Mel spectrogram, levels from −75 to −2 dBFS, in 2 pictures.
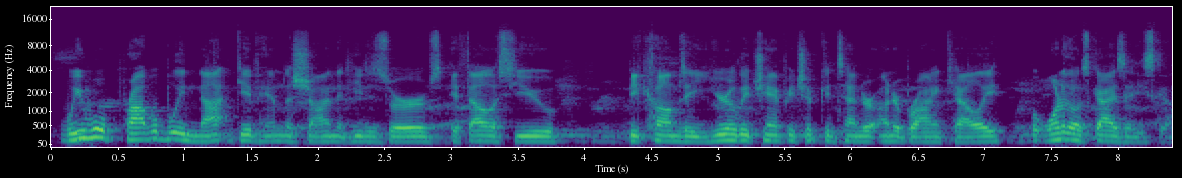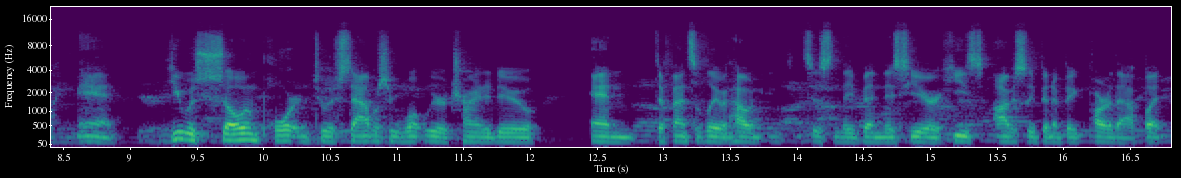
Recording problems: voice in the background; faint; throughout; 20 dB below the speech

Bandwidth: 15 kHz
